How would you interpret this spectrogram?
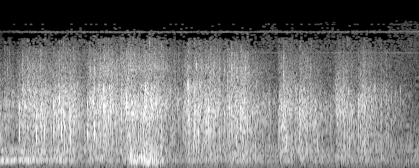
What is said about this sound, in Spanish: Así que den un fuerte aplauso, anímenlo.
